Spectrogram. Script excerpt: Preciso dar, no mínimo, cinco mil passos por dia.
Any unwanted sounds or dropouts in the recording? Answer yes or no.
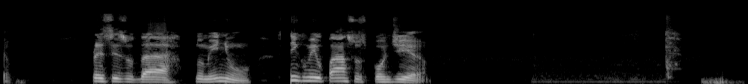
yes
